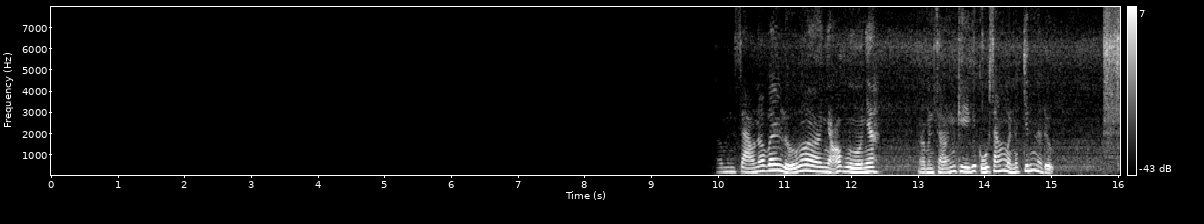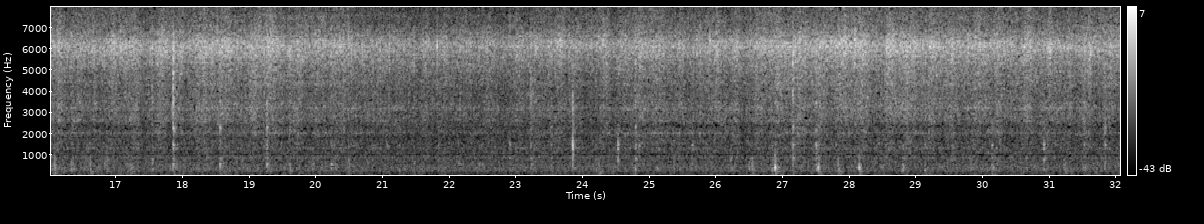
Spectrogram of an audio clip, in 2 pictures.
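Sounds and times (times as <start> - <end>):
spatula clicking and scraping: 15.8 - 32.0
vegetables sizzling in a frying pan: 15.8 - 32.0.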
